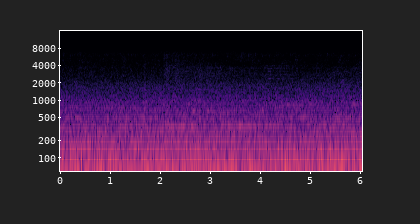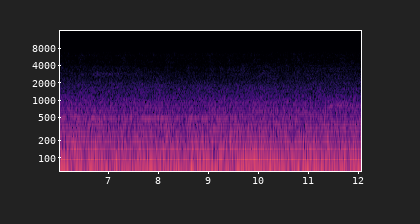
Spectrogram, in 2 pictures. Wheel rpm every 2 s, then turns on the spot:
0, 0, 0, 0, 0, 0.
none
